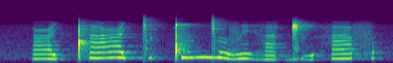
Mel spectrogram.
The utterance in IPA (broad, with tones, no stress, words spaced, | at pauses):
ʕi˨˩ ǃʰa˦˥ʕi˦˥ɡ͡ǀɯ˦˥ ǃu˦˥lŋ͡ǀɤ˥˩ve˥˩ ɦa˨˩ɡ͡ǁɯ˧˩˧ ha˦˥f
